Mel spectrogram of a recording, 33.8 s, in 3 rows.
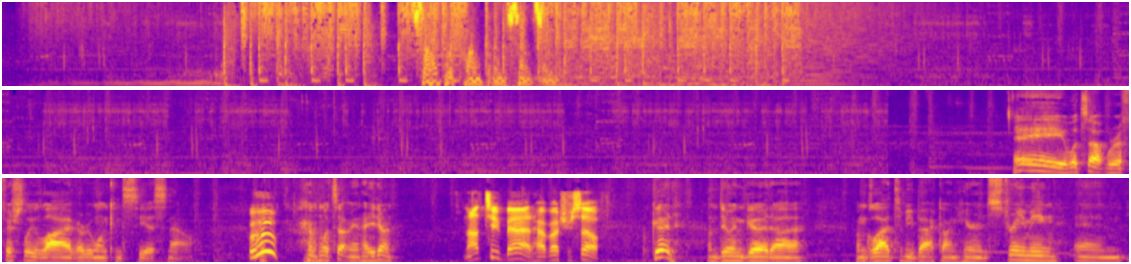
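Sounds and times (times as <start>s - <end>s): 
footsteps: 0.0s - 3.6s, 7.1s - 21.3s
speech: 4.2s - 6.2s, 21.4s - 26.6s, 27.2s - 33.8s
city traffic: 26.6s - 31.2s.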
